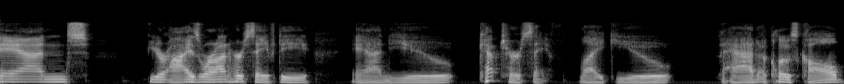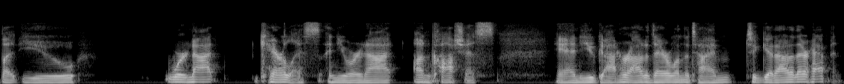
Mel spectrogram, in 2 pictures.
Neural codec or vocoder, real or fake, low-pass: none; real; 7.2 kHz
